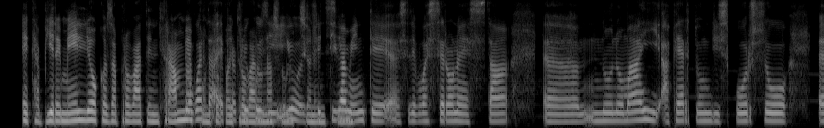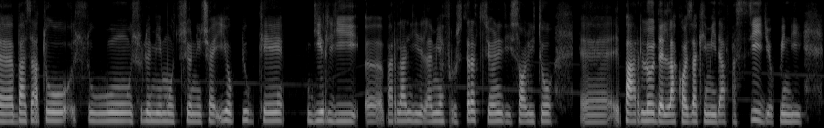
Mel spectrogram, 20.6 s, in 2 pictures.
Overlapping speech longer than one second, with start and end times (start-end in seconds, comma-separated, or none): 2.3-4.4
